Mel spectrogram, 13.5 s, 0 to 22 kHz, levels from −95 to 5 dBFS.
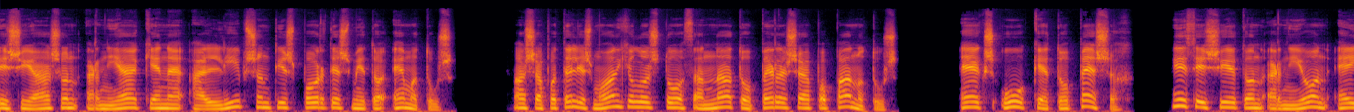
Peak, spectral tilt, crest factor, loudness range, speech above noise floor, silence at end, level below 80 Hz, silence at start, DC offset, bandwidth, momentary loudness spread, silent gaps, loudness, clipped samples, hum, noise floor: -2 dBFS; -4.5 dB/octave; 12 dB; 2 LU; over 76 dB; 0 s; -48 dBFS; 0 s; under 0.1%; 15.5 kHz; 5 LU; 4.58-5.06 s, 9.00-9.57 s, 11.35-11.67 s; -15 LUFS; under 0.1%; none; under -90 dBFS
